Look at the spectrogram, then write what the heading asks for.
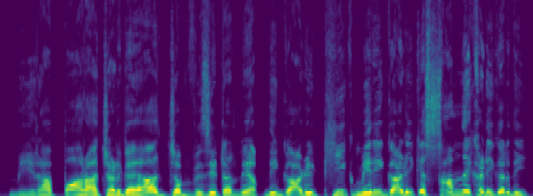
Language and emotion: Hindi, angry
